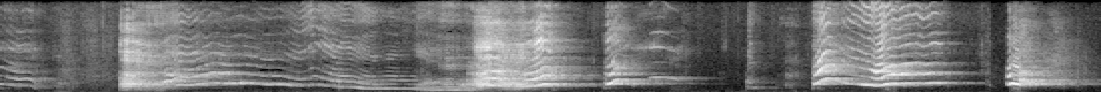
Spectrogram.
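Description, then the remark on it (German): A small dog yaps about five times in high-pitched, whiny barks, some drawn out into yelps, fairly loud with short pauses between, and no voices. “Sie haben jetzt eine Vorstellung davon, dass da gerade ein Hund gebellt hat.”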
